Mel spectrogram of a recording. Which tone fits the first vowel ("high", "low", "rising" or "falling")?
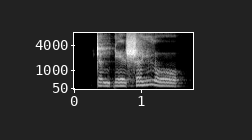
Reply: low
